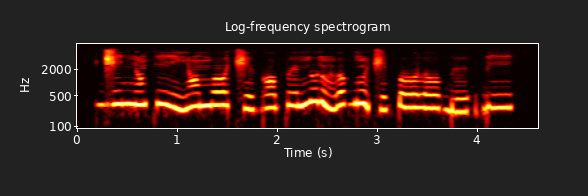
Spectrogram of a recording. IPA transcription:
d͡ʒ i˧ ɲ ɔ̃˧ k iː˦˨ j ɔ̃˦ m oː˦ t͡ʃ ɨ˨ ɡ ɔ˧ p ɨ˧ n u˦ ɾ ũ˨ l o˦ ɡ͡b ũ˦˨ t͡ʃ ɨ˨˦ k͡p oː˦ l oː˦ ɡ͡b ɨ˧ | ɓ i˧

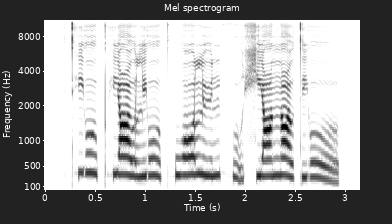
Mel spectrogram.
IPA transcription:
t̪ʰ j o˥˧ ʊ̯ pʰ j ɑ˥˧ ʊ̯ l j o˥˩ ʊ̯ pʰ w ɔ˥ l y˧˥ n f ṵ˨˩ ɕ j ɑ˥ ŋ ɑ˥˧ ʊ̯ t̪ j o˥˩ ʊ̯

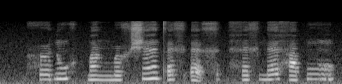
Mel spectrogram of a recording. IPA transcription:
h ə˞ ɗ ũ x ɡ͡b ã ŋ͡m ə˞ x ʃ ɛ̃ tʼ ɛ x ʔ ɛ x | h ɛ x n ɛ h a p ũ

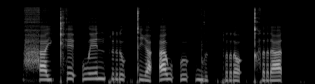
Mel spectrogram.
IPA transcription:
h a˧ j kʰ e˥˩ ʔ w e˥˩ n p r u˦˥ ʔ t i˨˩ a̯ ʔ a˥˩ w ʔ u˦˥ ʔ b ɯ˨˩ k̚ p r ɔ˨˩ ʔ kʰ r a˦˥ t̚

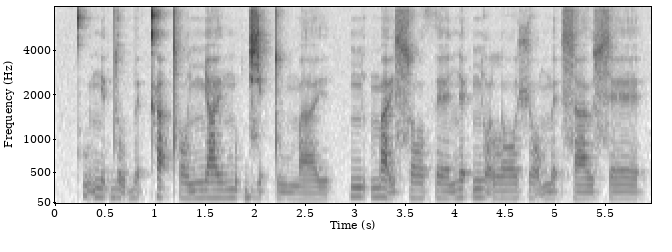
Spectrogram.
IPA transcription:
kʰ ṵ˦˨ n ɪ˦ ʔ d o̰˦˨ ʊ̯ b ɛ˦ ʔ kʰ ä˦ ʔ tʰ ɔ˨ ɲ a˦ ɪ̯ m ʊ˦ ʔ d͡ʑ ɛ˦ ʔ t u˨ m a˨ ɪ̯ | ɲ ʊ˦ ʔ m a̰˦˨ ɪ̯ sʰ ɔ˨ θ ɛ˨ n ɛ˦ ʔ ɲ ɔ̰˦˨ l ɔ˦ ʃ ɔ̰˦˨ m ɛ˦ ʔ s a˦ ʊ̯ sʰ ɛ˦

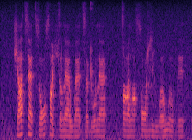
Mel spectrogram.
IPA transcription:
t͡ʃ a t͡s æ t͡s o sˤ ʌ ç ʌ l æ w æ d͡z a ɖ o l æ | tˤ æ l ʌ sˤ o ɮ i w ʌ w ɤ b e

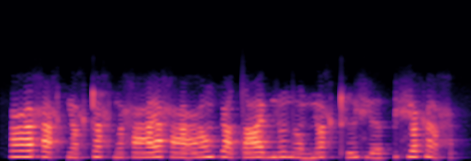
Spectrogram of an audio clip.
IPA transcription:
ʕ ɨ ħ æ ħ pʲ ɔ̃ ħ ʈ ə̃ ħ b ə̃ ħ ʕ æ ħ ʕ ə ʕ ɔ̃ k y tˤ æ bʲ õ d ɔ̃ mʲ ɔ̃ ħ ʈʰ ɨ fʲ ə | fʲ o ħ ɽ ə̃ ħ

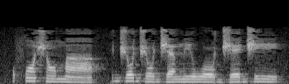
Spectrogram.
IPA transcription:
f ɔ̃˦ ʃ ɔ̃˧ m ã˨ | d͡ʒ o˧ d͡ʒ o˨ d͡ʒ ɛ˨ m i˨ w o˨ d͡ʒ e˨˦ d͡ʒ i˦˨

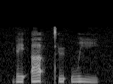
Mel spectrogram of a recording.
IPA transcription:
ɽ e ʔ a ʔ tʼ ʉ ʔ w i

